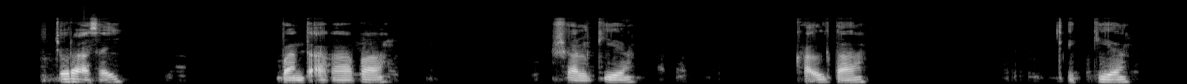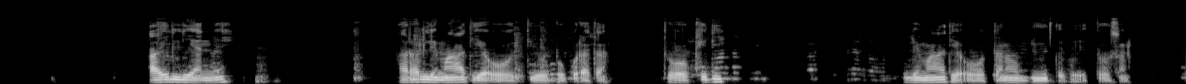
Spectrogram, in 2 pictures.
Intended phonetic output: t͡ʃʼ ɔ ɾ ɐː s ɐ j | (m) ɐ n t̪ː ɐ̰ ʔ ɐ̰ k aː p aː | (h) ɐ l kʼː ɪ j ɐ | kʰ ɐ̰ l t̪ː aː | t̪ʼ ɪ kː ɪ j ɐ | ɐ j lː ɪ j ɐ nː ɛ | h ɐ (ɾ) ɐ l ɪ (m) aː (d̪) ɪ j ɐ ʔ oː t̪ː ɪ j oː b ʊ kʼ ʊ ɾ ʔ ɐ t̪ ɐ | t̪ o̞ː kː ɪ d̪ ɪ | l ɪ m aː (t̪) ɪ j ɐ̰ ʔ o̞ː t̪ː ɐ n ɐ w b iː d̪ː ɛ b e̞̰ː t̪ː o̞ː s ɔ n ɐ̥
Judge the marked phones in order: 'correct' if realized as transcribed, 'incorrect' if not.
incorrect: b, incorrect: ʃ, correct, correct, incorrect: t̪, correct

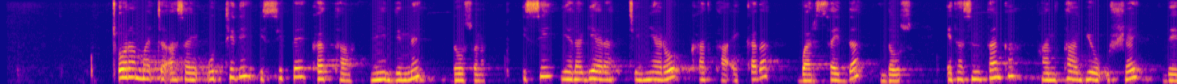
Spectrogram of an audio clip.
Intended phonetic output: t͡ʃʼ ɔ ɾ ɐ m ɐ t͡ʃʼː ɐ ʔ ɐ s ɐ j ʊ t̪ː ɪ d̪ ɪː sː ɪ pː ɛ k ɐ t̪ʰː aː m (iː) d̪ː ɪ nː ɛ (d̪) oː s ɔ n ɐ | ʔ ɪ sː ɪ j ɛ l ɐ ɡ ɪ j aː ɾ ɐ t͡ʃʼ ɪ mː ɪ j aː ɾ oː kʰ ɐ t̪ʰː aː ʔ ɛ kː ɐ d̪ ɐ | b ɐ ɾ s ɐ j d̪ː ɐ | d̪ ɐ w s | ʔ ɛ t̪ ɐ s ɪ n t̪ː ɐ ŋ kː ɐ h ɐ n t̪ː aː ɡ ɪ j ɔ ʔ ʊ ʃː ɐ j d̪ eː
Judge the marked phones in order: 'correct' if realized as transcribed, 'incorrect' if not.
correct, correct

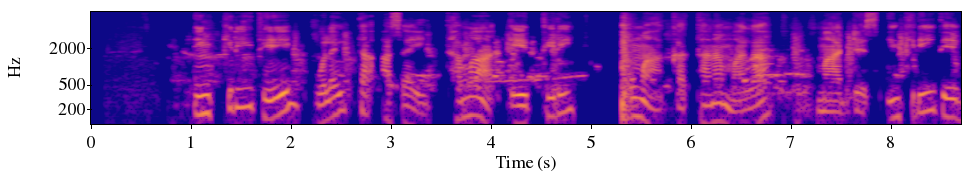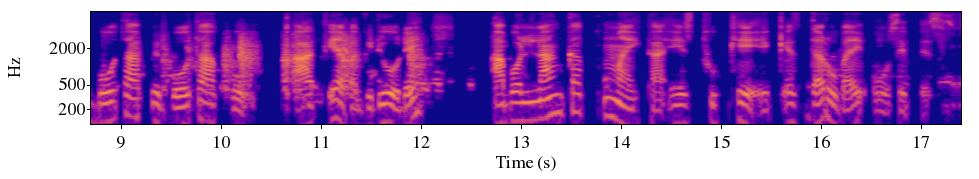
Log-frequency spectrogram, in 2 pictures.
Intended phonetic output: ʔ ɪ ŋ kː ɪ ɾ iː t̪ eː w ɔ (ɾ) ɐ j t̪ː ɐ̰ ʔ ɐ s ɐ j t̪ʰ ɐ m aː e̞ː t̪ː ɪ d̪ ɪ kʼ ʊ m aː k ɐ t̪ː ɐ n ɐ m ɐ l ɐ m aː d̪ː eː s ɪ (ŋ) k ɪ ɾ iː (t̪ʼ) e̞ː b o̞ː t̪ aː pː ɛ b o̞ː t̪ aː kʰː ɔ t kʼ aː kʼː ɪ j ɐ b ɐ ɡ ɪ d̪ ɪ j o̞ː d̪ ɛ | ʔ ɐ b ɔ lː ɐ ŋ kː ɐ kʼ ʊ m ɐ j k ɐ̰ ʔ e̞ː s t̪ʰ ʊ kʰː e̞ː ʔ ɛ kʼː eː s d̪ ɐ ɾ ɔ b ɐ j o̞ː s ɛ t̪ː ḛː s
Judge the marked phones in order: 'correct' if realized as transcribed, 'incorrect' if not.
incorrect: l, correct, incorrect: t̪

